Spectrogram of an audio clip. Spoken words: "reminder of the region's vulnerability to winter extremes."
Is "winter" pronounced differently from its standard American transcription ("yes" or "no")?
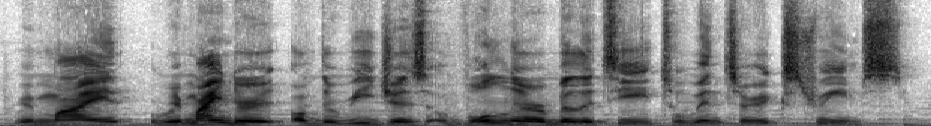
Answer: no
